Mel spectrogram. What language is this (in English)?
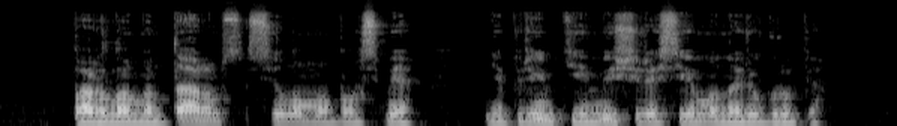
Lithuanian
